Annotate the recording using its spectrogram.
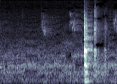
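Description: Two sharp knocks in quick succession near the end, over faint bird chirps in the background.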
